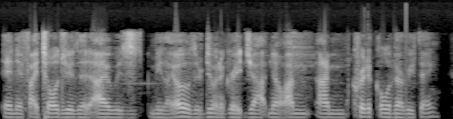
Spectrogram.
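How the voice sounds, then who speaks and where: Gravelly fifty-something man, emphatic. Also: mid-range voice, completely flat delivery, fast talker, muffled recording. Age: 50s. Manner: emphatic, direct, self-described loud voice. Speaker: podcast guest, retired firm partner. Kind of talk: conversational interview.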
